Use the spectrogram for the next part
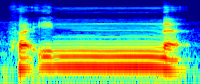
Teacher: نون مشدد پر غنہ ہوگا، نہ اللہ کا لام زبر کی وجہ سے پر بھی پڑا جائے گا، اور اس کے اوپر ایک کھڑی زبر بھی ہے، ایک الف کی مقدار کے برابر کھینچ کر بھی پڑھیں گے۔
